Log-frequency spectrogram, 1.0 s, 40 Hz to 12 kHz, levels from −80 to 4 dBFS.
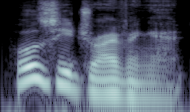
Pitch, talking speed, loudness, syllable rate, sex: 125 Hz, 315 wpm, -17 LUFS, 7.4 syllables/s, male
